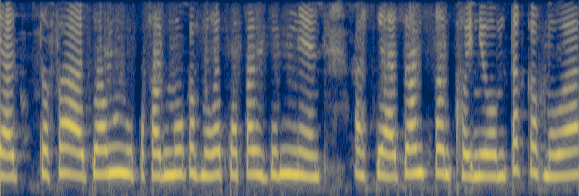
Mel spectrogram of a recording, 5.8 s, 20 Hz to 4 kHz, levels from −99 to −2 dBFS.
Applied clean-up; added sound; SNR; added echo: neural mask model Resemble Enhance denoiser.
